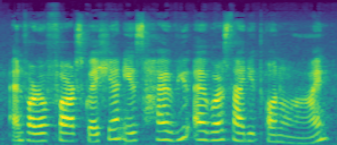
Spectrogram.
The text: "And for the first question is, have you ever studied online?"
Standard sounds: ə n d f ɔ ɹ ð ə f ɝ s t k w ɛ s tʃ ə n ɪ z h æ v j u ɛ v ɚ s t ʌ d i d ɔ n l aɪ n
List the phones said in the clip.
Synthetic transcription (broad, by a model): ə n f ɔ ɹ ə f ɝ s t k w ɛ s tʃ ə n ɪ s h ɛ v j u ɛ v ɚ s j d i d ɔ n l aɪ n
